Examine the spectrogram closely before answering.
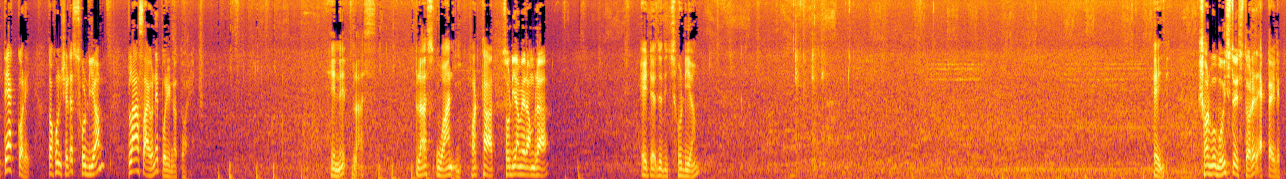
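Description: A man speaks calmly into a clip-on microphone, explaining.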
